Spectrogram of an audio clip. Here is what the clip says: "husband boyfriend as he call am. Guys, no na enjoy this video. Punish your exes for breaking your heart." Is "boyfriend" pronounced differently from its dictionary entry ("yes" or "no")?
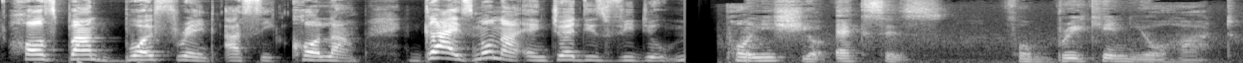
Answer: no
